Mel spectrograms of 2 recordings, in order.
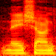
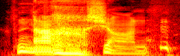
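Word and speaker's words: Nahshon: funny we're in usada after the matches and nashon comes in I'm sitting there with Zane and uh that you saw the lady goes are you in nashon and he goes nah Sean it's pronounced I was like oh my gosh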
